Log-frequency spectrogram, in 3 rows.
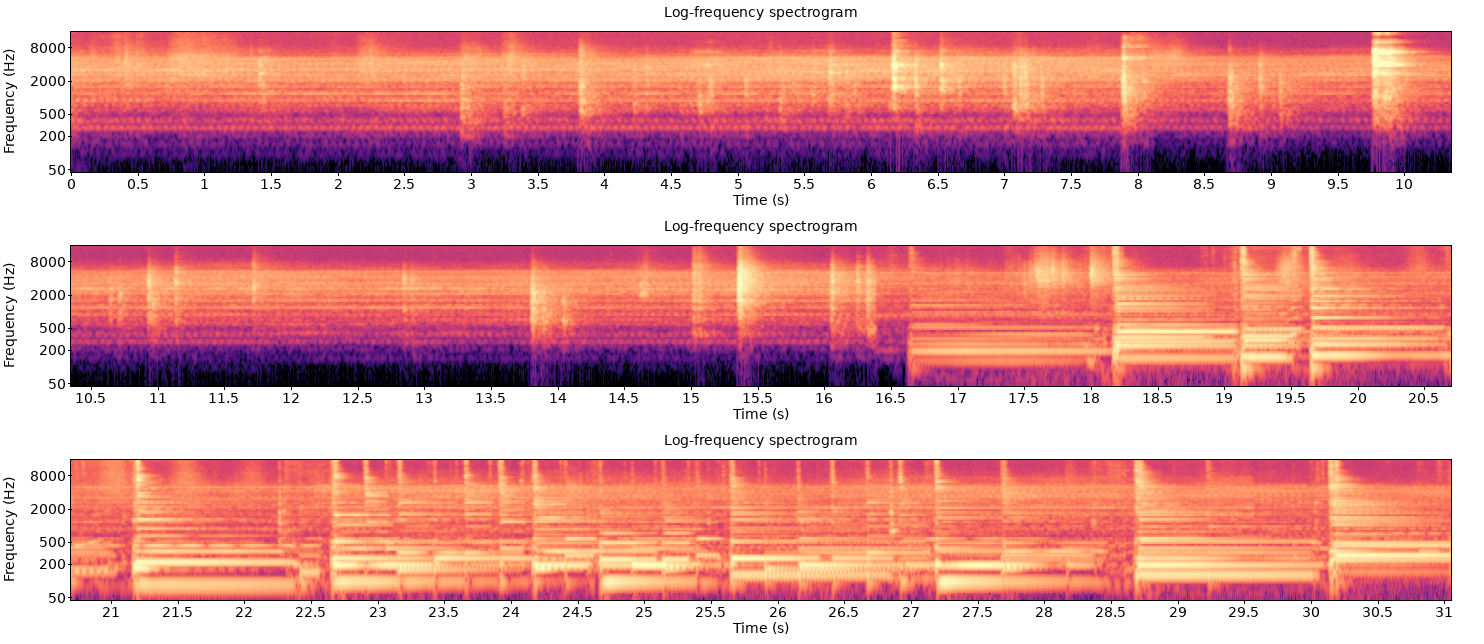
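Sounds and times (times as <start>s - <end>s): steady hum: 16.7s - 31.0s.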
